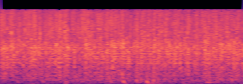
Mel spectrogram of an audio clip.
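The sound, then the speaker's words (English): A group of people clapping their hands together, a dense, steady wash of many overlapping claps with no pauses and no voices over it. “Clap your hands, everybody. Everybody, clap your hands.”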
